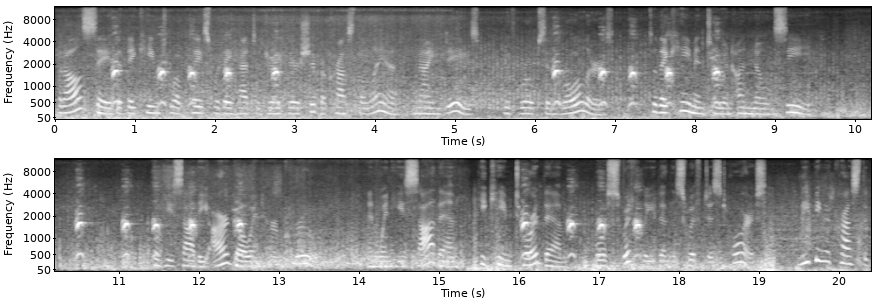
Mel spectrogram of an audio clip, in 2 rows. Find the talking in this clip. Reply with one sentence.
You can hear the talking from 0.0 to 9.5 s and from 11.4 to 20.3 s.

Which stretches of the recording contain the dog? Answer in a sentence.
You can hear the dog from 0.7 to 3.0 s, from 6.2 to 8.4 s, from 10.4 to 12.8 s and from 15.9 to 17.6 s.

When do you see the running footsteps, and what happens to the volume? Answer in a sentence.
You can't hear the running footsteps here.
